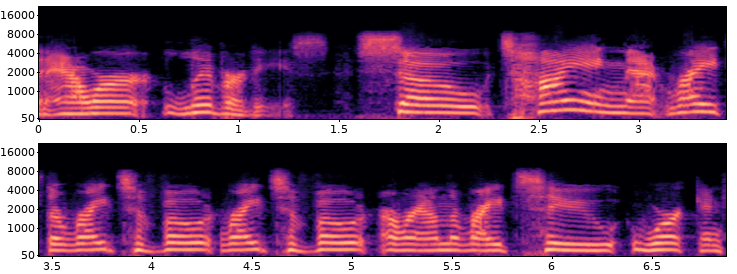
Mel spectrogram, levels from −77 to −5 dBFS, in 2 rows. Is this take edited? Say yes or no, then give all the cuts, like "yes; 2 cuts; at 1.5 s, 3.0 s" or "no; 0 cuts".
yes; 3 cuts; at 1.5 s, 3.5 s, 4.4 s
